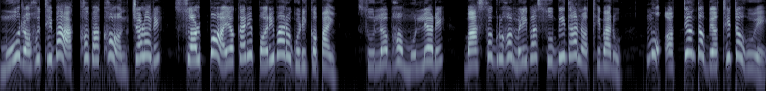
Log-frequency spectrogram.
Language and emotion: Odia, angry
